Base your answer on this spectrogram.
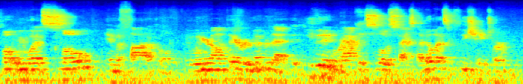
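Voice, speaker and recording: A man's voice: fairly even intonation, moderate pace. An American man giving an informal training lecture as a keynote speaker, often quizzing his audience with questions. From Minnesota, United States. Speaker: emergency physician, keynote speaker. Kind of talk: interactive training lecture to firefighters. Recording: very echoey room, distant mic, rumbling noise.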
